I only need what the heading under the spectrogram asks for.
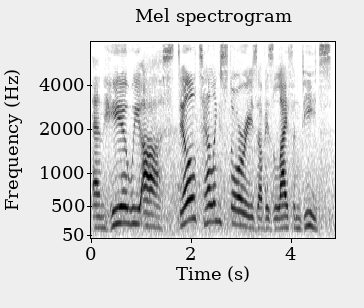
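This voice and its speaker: A woman's voice: medium pitch, lively intonation, takes it slowly, noisy background. A woman playing a dutiful Viking warrior who speaks firmly and plainly, commanding a sulking king to come home. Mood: solemn. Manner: firm, plain-spoken, commanding. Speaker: game protagonist. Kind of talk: video game cutscene acting.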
